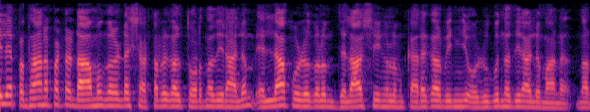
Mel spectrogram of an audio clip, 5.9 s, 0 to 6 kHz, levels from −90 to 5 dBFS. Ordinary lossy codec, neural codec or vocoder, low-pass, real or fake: none; autoencoder, 48 kHz, 128 numbers a frame, DAC-VAE, trained on Japanese speech; 5.4 kHz; fake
